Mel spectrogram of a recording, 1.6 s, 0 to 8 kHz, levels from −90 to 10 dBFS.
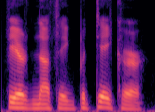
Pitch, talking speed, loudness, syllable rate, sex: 115 Hz, 195 wpm, -20 LUFS, 4.4 syllables/s, female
